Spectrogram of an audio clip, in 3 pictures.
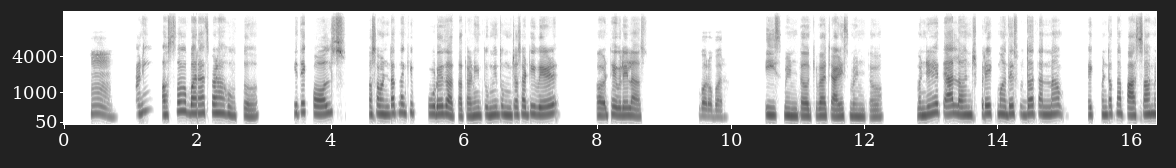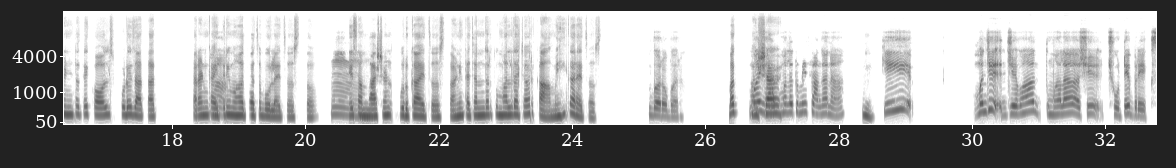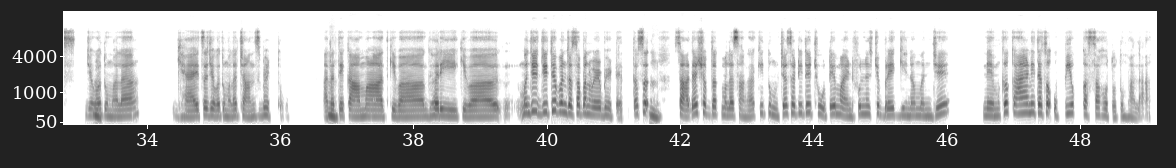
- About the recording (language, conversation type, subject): Marathi, podcast, दैनंदिन जीवनात जागरूकतेचे छोटे ब्रेक कसे घ्यावेत?
- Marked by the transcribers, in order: in English: "ब्रेकमध्ये"; in English: "ब्रेक्स"; in English: "चान्स"; in English: "माइंडफुलनेसचे ब्रेक"; tapping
